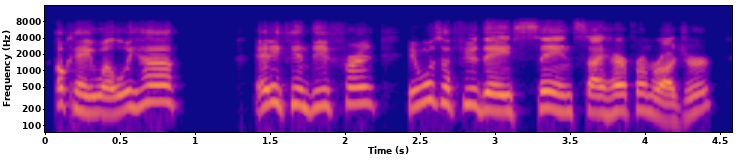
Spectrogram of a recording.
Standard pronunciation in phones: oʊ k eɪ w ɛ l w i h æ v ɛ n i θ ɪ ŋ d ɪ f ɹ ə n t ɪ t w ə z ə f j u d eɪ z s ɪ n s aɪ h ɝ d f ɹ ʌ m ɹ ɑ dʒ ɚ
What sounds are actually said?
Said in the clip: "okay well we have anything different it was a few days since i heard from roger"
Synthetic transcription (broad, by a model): oʊ k eɪ w ɛ l w i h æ v ɛ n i θ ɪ ŋ d ɪ f ɹ ə n t ɪ t w ə z ə f j u d eɪ z s ɪ n s aɪ h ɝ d f ɹ ʌ m ɹ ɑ dʒ ɚ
